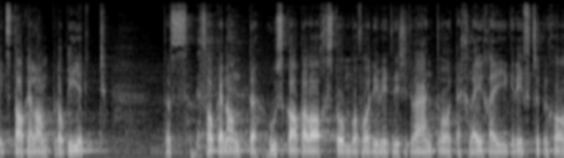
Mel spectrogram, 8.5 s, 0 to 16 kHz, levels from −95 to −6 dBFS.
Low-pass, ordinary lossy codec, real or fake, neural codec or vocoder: 14.4 kHz; AAC, 96 kbps; real; none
